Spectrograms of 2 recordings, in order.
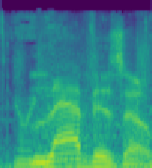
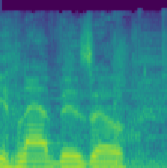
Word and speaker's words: Lavizzo: I still said it wrong. Lavizzo. Lavizzo. – That's right. – There we go. Aubrey Lavizzo, who I knew over and over was going to give me a hard time about this.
